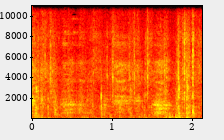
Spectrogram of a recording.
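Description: YT Capra full-suspension mountain bike riding over a dirt forest singletrack: tyres rumbling over the ground, with irregular knocks and rattles as the bike hits bumps and roots, the strongest knock near the end.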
